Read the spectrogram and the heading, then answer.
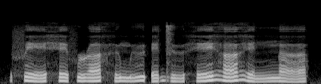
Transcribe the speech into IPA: f eː˧˩˧ h e˧˩˧ f ɹ ɐː˨˥ h ɨ˩˧˩ m ɨː˩˧˩ ʔ e˨˥ d͡z ɨː˩ h eː˨˥ ɦ ɐː˨˥ ɦ e˩ nː ɐː˧˩˧

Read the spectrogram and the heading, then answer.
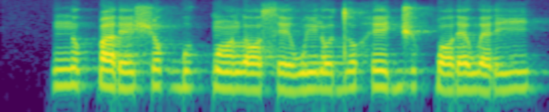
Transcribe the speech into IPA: n o˦ k͡p a˦˨ ɾ e˧ ʃ ɔ˦ ɡ͡b o˦˨ k͡p ɔ̃˧ l ɔ˨ s e˨ w ĩ˨˦ ɾ o˧ d o˦ h e˦ d͡ʒ u˦˨ k͡p ɔ˨ ɾ ɛ˧ w ɛ˨ ɾ i˨˦

